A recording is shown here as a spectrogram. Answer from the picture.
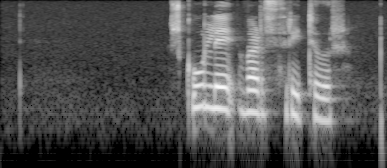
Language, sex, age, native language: Icelandic, female, 40-49, Icelandic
